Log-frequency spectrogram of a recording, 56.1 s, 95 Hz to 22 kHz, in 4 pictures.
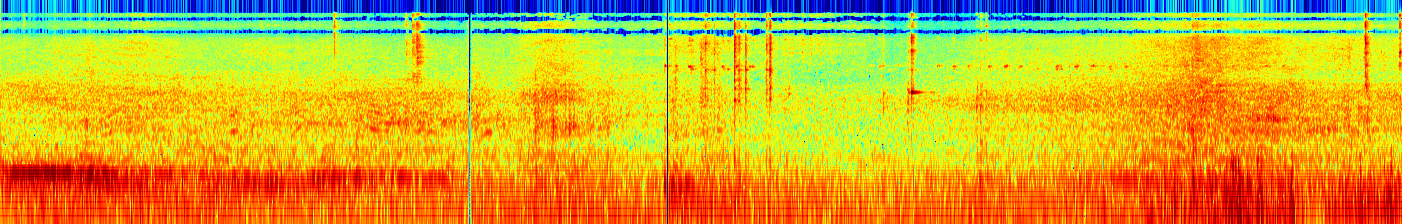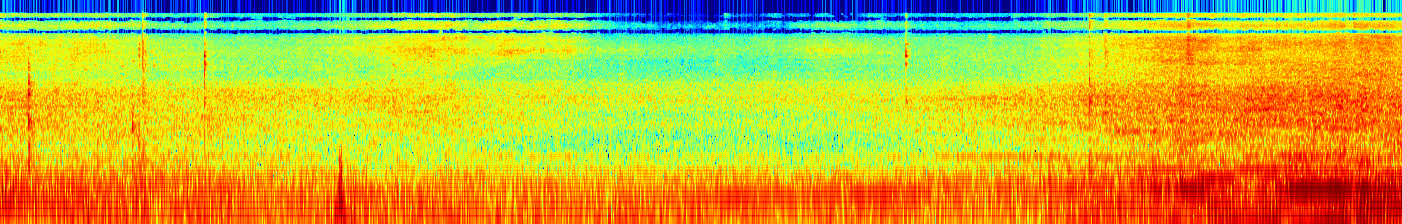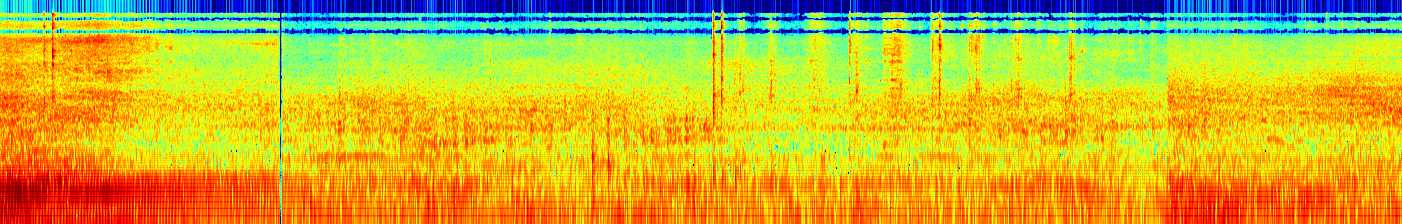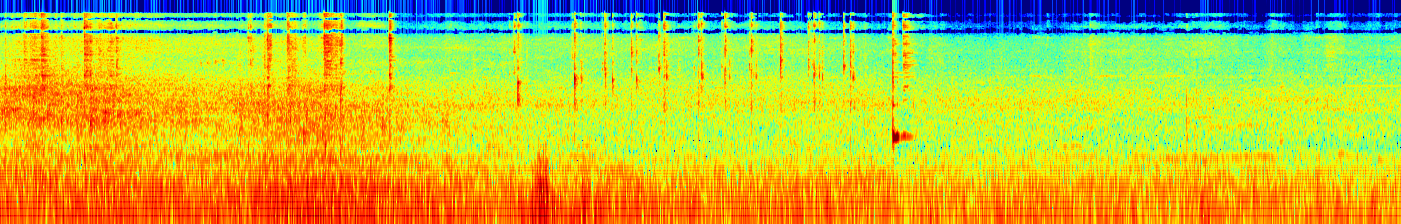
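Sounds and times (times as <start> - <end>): road traffic passing: 0.0 - 56.0
kitchenware clinking: 51.0 - 51.3.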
